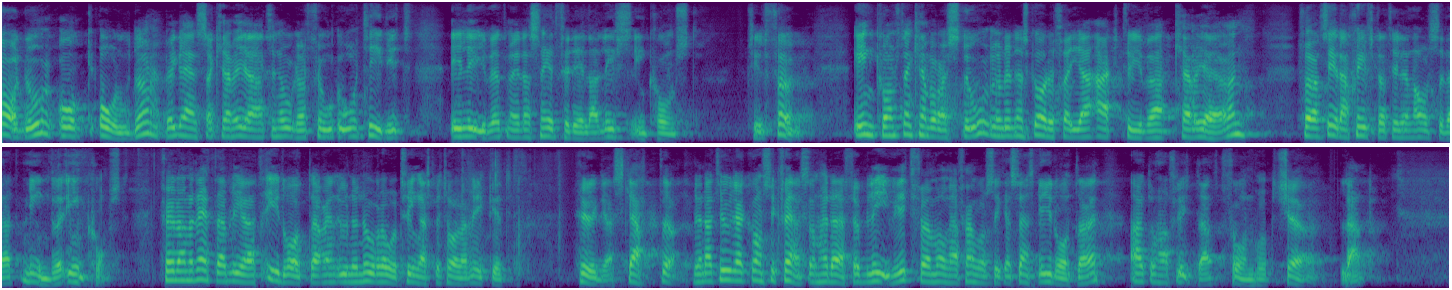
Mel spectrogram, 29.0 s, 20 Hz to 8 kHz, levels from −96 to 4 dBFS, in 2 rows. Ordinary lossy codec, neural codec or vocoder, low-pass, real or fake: none; codec, 16 kHz, 2 kbps, FreqCodec, larger model; none; fake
